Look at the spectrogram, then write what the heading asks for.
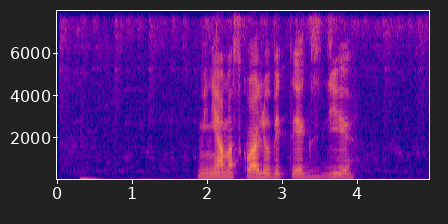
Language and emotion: Russian, neutral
